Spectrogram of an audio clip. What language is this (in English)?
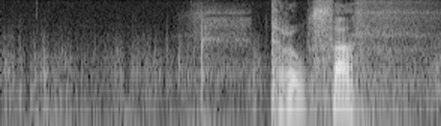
Swedish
